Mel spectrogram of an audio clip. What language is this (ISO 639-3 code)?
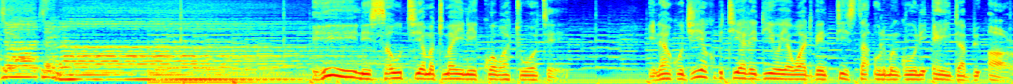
swa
